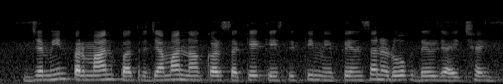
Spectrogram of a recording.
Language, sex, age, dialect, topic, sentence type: Magahi, female, 56-60, Western, banking, statement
